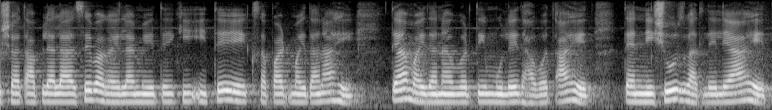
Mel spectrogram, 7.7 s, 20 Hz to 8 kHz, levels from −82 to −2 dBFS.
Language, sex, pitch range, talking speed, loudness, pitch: Awadhi, female, 170-185 Hz, 155 wpm, -15 LUFS, 175 Hz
